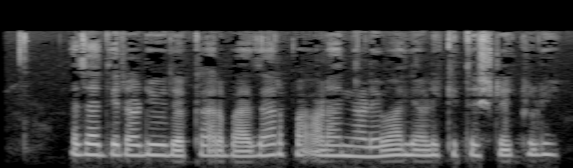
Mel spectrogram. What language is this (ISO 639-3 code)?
pus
